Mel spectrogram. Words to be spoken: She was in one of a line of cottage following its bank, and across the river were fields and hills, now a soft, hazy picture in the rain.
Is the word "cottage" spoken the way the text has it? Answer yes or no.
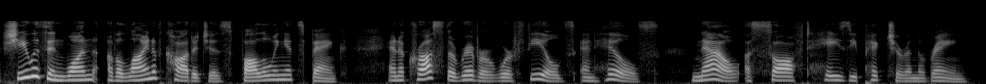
no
